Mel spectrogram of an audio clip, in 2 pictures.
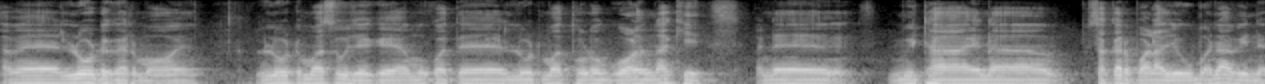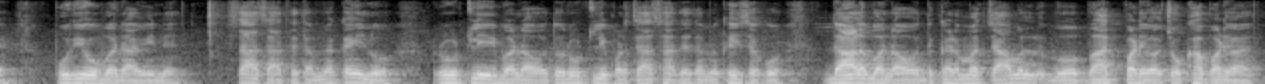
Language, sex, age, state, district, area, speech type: Gujarati, male, 60+, Gujarat, Ahmedabad, urban, spontaneous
